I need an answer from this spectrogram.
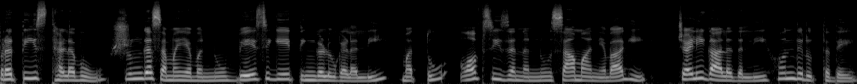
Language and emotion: Kannada, neutral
